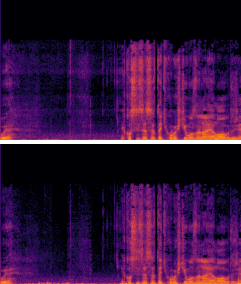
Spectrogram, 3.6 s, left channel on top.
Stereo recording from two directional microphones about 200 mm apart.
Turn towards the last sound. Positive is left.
turn(degrees=-10)  # may be behind; listen again after turning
